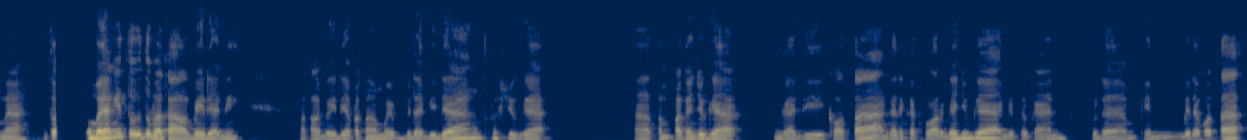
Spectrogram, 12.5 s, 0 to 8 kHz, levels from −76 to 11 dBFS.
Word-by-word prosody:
Nah, 110 -2 -4 0.2
itu - - 0
aku - - -13
ngebayangin 165 +10 +10
itu 195 - +5
itu 195 - +5
bakal 135 -6 +3
beda 125 +2 +2
nih, 115 +1 -6 0.7
bakal 115 0 -8
beda, 115 +1 -4
pertam 115 -1 -5
be 110 +2 -5
beda 115 -4 -6
bidang, 135 +7 +2 0.2
terus 150 -4 -7
juga, 120 -1 -6 0.9
eee, 115 0 -6
tempatnya 120 +1 -3
juga 120 0 +1 0.5
nggak 115 -2 -7
di 115 - -5 0.2
kota, 140 +5 -2
nggak 115 0 -6
dekat 120 -1 -10
keluarga 115 +3 -2
juga 150 +1 +2 0.2
gitu 115 0 -11
kan, 120 +2 -9 0.3
udah 110 0 -5 0.2
mungkin 115 +1 -13 0.3
beda 110 0 -3
kota. 140 +7 -1
120 Hz, 160 wpm, -23 LUFS, 115-140 Hz, 0.9 s, ngebayangin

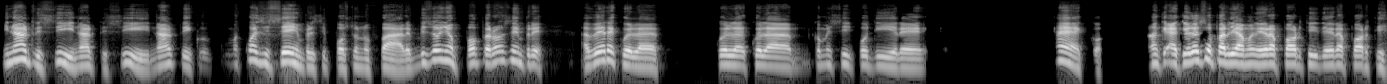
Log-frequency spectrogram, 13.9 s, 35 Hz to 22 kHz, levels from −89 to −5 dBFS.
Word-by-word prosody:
In 185 +5 -6
altri 225 -11 +5
sì, 185 - -4
in 140 0 -4
altri 150 -5 -1
sì. 165 -9 -5
In 115 +5 -14
altri 155 -2 -1
co 130 +1 -24 0.2
ma 170 0 -19
quasi 225 -7 -3
sempre 160 -4 +2
si - - -18
possono 130 -1 -7
fare. 110 +3 +1
Bisogna 200 - 0
un - - -8
po', 180 +1 -2
però, 185 +4 0
sempre 200 -7 -4 0.3
avere 205 +10 +1
quel 135 -6 0 0.5
quel 160 -2 0
quella, 145 -4 +1 0.2
come 160 +1 -11
si 170 -1 -10
può 160 - -7
dire 130 -4 -3 1.3
Ecco, - - +2 0.4
anche 180 +2 -1
anche 180 -1 +5
adesso 220 +4 +4
parliamo 180 -5 +6
dei 165 -1 +4
rapporti 170 -1 +2
dei 155 0 -2
rapporti 155 -4 -3
160 Hz, 160 wpm, -22 LUFS, 140-185 Hz, 1.3 s, parliamo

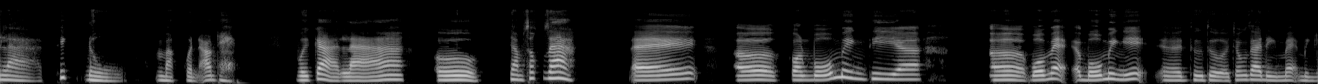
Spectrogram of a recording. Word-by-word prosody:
là 185 -6 -2 0.2
thích 320 -1 -1
đồ, 175 -6 -2 0.3
mặc 185 -3 -5
quần 180 -3 -6
áo 195 +4 -2
đẹp, 190 -5 -6 0.6
với 195 0 +1
cả 205 -5 +3
là 175 +1 +2
á, 220 +2 +3 0.3
ờ, 200 -2 +4 0.3
chăm 225 -3 -1
sóc 280 +4 -4
da. 285 -3 +5 0.6
Đấy. 220 +6 +3 0.3
Ờ, 205 0 +3
còn 205 -1 0
bố 210 +3 +2
mình 295 -6 0
thì, 250 -2 -1
à, 230 0 0 0.7
ờ, 205 -2 +2
bố 205 +1 +3
mẹ 260 +1 +1
ờ, - - -4
bố 200 +1 +2
mình 245 -2 0
ấy, 250 +2 -2
ờ, 195 - -5 0.2
thường 200 -2 -2
thường 195 -2 -1
ở 175 - -4
trong 210 +3 -4
gia 215 -1 +1
đình 190 -2 -4
mẹ 190 0 -4
mình 180 -2 -8
205 Hz, 175 wpm, -22 LUFS, 190-230 Hz, 0.7 s, da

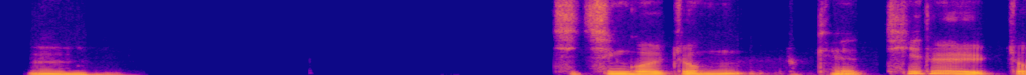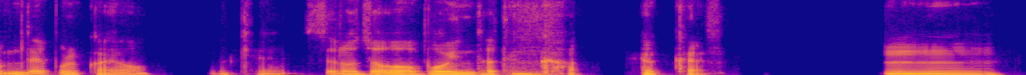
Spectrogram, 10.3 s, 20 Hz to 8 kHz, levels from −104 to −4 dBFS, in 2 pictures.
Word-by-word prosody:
음. 95 -5 -4 2.1
지친 140 0 0
걸 130 -2 +4
좀 110 -3 -1 0.2
이렇게 95 - -6
티를 155 -10 0
좀 90 - -1
내 85 -1 +1
볼까요? 110 +1 -3 0.3
이렇게 125 -4 -10 0.2
쓰러져 130 -6 +3
보인다든가 105 +7 +3 0.4
약간. - - 0 0.9
음. 105 0 +3
110 Hz, 170 characters per minute, -24 LUFS, 100-130 Hz, 2.1 s, 걸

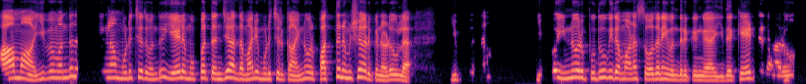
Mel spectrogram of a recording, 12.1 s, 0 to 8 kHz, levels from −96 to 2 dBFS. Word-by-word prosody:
ஆமா. 225 -2 +3 0.2
இவன் 235 +2 -3
வந்து 240 +5 -1
செக்கிங்லா 235 -4 -8
முடிச்சது 230 +1 -2
வந்து 200 +7 -6 0.2
7:35 215 0 +1
அந்த 195 -3 -1
மாரி 205 +4 +1
முடிச்சிருக்கான். 185 -4 -1
இன்னும் 210 +5 -3
ஒரு 200 - -6
10 200 +6 0
நிமிஷம் 240 +3 +2
இருக்கு 180 -2 -3
நடுவுல. 165 -1 +2 0.7
இப்பதான் 425 - -16 0.9
இப்ப 245 - 0
இன்னொரு 240 +2 +3
புதுவிதமான 215 -3 0 0.2
சோதனை 195 +1 +2
வந்திருக்குங்க. 160 -2 -1 0.2
இத 160 - -3 0.2
கேட்டு 210 +2 +1
நான் 160 -4 -4
ரொம்ப 160 +2 -5
205 Hz, 130 wpm, -21 LUFS, 185-230 Hz, 0.9 s, ஆமா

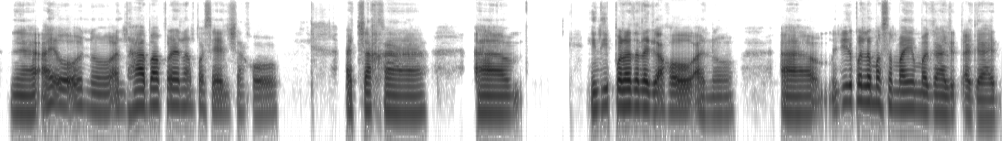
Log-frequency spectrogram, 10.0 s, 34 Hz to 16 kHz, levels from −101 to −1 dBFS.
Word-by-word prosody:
na 125 0 -1
ay - - 0
oo 165 0 +1
no 135 -2 -4
ang 145 - -4
haba 160 +4 +5
pala 165 -1 +1
ng - - -20
pasensya 65 -1 -5
ko. 65 +2 -6 0.7
At - - -1
saka, 125 -2 -2 0.5
um, 125 0 +1 0.6
hindi 155 +4 -4
pala 165 0 +6
talaga 155 -2 +4
ako 70 0 +3
ano, 120 +2 -6 0.4
um, 120 0 +1 0.2
hindi 190 +1 -4
na 195 - 0
pala 190 -1 +4
masama 160 -4 +1
yung 145 - -6
magalit 130 -2 0
agad 105 -1 -2
135 Hz, 155 wpm, -24 LUFS, 125-160 Hz, 0.7 s, pala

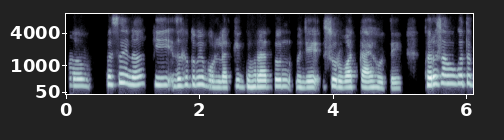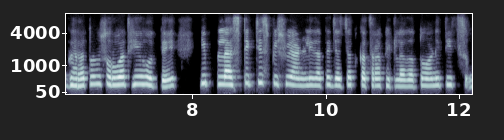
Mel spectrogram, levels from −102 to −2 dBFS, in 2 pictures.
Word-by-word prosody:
अ, - - -13 0.5
कसं 260 +4 0
आहे 300 - +1
ना, 245 -2 +2 0.2
की 245 - -1 0.2
जसं 220 +3 0
तुम्ही 255 0 0
बोललात 175 -2 -1
की 205 - -4
घरातून 190 +2 +1 0.2
म्हणजे 180 0 -1 0.2
सुरुवात 185 -3 +3
काय 175 -2 +2
होते. 160 -3 -5 0.4
खरं 245 +2 +9
सांगू 280 -1 0
का 285 - +1
तर 290 - -1 0.2
घरातून 225 +5 +1
सुरुवात 255 -1 +5
ही 260 - +1
होते 225 -6 +2 0.4
की 295 - +1 0.2
प्लास्टिकचीच 265 +4 +2
पिशवी 270 -1 -4
आणली 230 -1 +1
जाते 230 +2 -1
ज्याच्यात 230 +1 +1
कचरा 225 -1 +1
फेकला 205 -2 -1
जातो 200 +3 -2
आणि 225 +1 0
तीच 245 - -5
230 Hz, 160 wpm, -22 LUFS, 200-255 Hz, 0.5 s, खरं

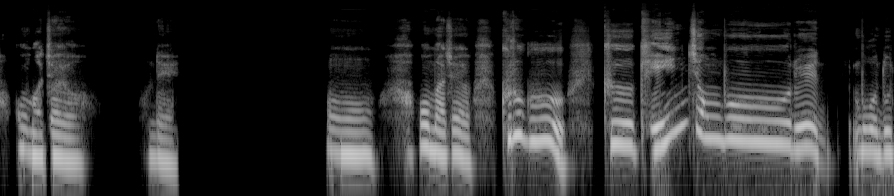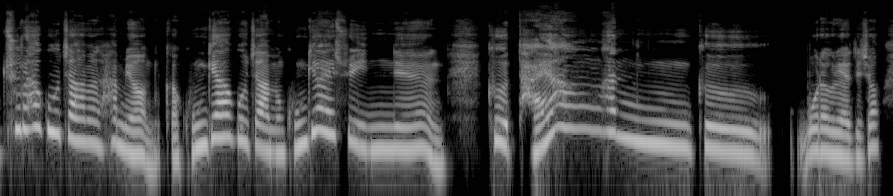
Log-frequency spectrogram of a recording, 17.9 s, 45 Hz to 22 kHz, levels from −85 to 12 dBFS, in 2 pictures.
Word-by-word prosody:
어 195 -1 -5
맞아요. 155 -4 -1 0.5
어 - - -37
네. 140 -4 -4 1.5
어. 170 -2 +1 0.4
어 215 -1 +4
맞아요. 170 -4 +1 0.3
그리고 260 - +3 0.4
그 230 -2 +3
개인정보를 255 - +2 0.3
뭐 185 -1 +1
노출하고자 340 - +1
하면 245 -2 -2
하면 200 -7 -1
그러니까 145 +3 -7
공개하고자 245 - +1
하면 180 -2 -2
공개할 320 - +1
수 300 -3 -8
있는 200 - -2 0.4
그 260 -5 0
다양한 280 - -1
그 185 -5 0 0.3
뭐라 185 +1 -2
그래야 165 -3 0
되죠 155 +8 -5
215 Hz, 200 characters per minute, -20 LUFS, 180-270 Hz, 1.5 s, 어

